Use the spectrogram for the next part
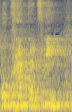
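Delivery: high-pitched mock panic; comic alarmed realization; startled audience member. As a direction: imitate someone suddenly picked on. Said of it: "You're like".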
